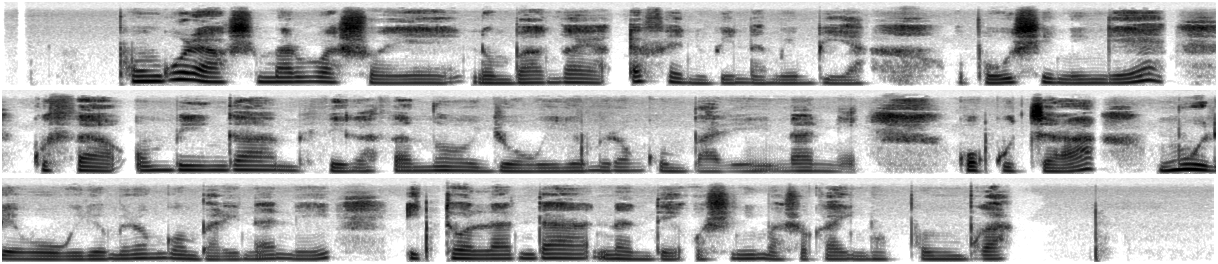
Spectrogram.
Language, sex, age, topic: Oshiwambo, female, 25-35, finance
